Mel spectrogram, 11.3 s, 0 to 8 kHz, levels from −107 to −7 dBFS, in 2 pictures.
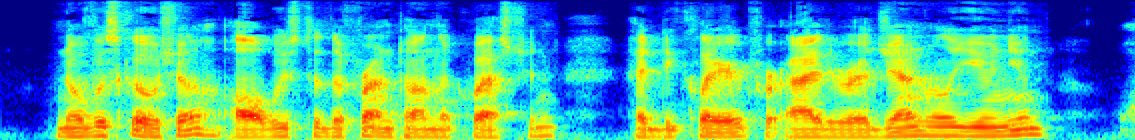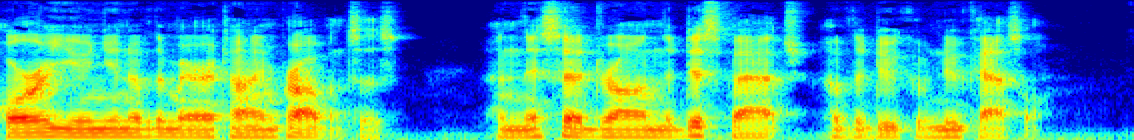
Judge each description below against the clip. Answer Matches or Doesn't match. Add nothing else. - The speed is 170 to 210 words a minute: Matches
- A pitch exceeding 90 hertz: Doesn't match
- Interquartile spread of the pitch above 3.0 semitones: Doesn't match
